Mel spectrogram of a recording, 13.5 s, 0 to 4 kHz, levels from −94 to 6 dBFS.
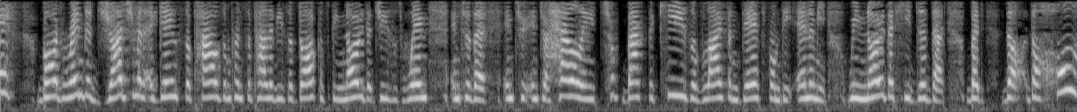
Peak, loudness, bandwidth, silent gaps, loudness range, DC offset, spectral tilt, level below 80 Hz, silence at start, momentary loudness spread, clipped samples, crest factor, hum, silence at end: -4 dBFS; -19 LUFS; 4 kHz; none; 2 LU; under 0.1%; -7 dB/octave; -58 dBFS; 0 s; 8 LU; under 0.1%; 16 dB; none; 0 s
